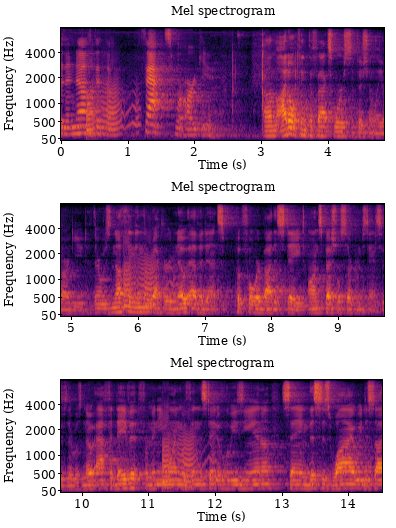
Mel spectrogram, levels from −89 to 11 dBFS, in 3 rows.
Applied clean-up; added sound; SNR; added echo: none; Fart; 5 dB; reverberation time 0.8 s.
